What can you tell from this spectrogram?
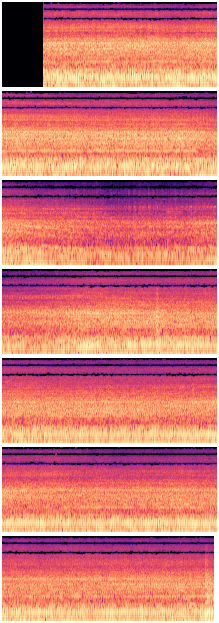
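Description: Tracked stump grinder's engine running steadily after a second of silence; about a third of the way in its speed drops, then climbs back up over a few seconds.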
